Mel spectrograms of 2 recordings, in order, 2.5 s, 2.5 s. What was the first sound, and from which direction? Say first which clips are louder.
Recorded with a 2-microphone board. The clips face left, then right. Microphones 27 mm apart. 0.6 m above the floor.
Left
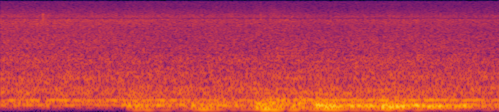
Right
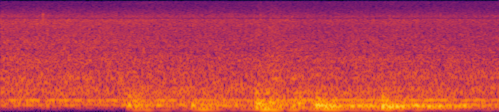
Running footsteps: right 2 dB; 50° right (ahead or behind).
